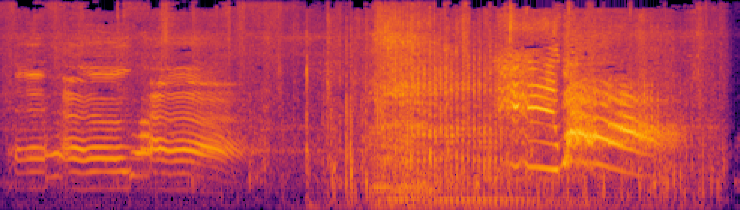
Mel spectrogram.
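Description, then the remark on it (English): A cartoonish voice hoots and hollers loudly, first with wavering, yodel-like cries, then a rough, roaring yell that swoops sharply upward in pitch. “He's just like hooting and hollering.”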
